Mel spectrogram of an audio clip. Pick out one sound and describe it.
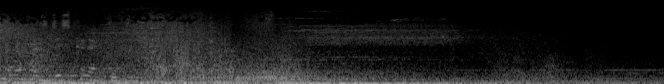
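A deep explosion booms and rumbles, then slowly fades.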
